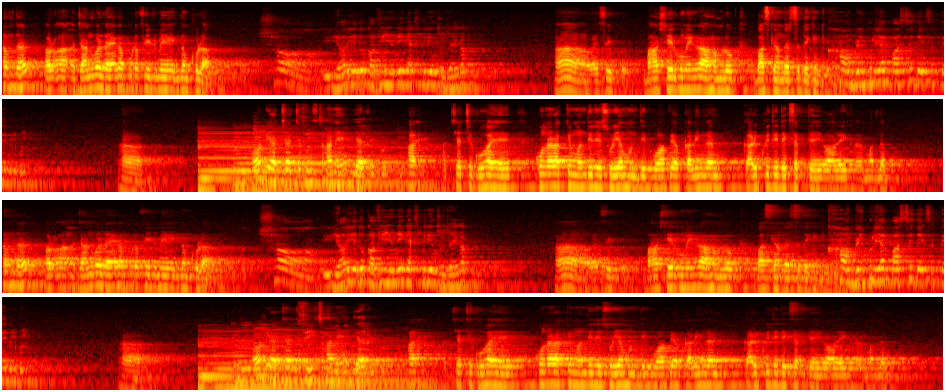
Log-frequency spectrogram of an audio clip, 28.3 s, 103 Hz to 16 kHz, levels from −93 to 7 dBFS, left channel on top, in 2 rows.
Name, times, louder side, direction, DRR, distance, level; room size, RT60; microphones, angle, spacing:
voice 1, 0.0-3.2 8.3-9.4 9.6-11.0 11.3-12.4 15.9-16.3 17.9-18.6 19.0-19.6 20.2-20.5 20.9-21.7 22.1-24.9 25.3-27.4, left 3 dB, 65° left, 11 dB, 0.5 m, -25 dB
voice 2, 3.6-7.0 12.4-14.6 17.5-19.7, right 1 dB, 30° right, 8 dB, 0.5 m, -34 dB
sound 1, 17.1-20.6, left 1 dB, 85° left, 0.8 m, -33 dB
9.5 x 7.7 x 8.3 m, 2.6 s
head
